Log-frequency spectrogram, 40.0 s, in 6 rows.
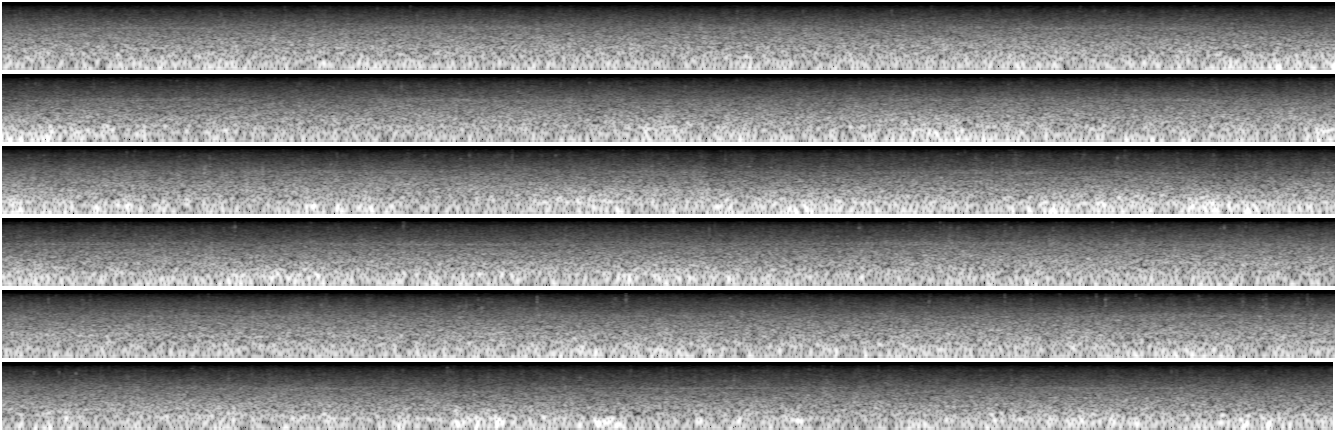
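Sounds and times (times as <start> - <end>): low thunder rumble: 0.0 - 39.9
steady rain: 0.0 - 39.9.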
